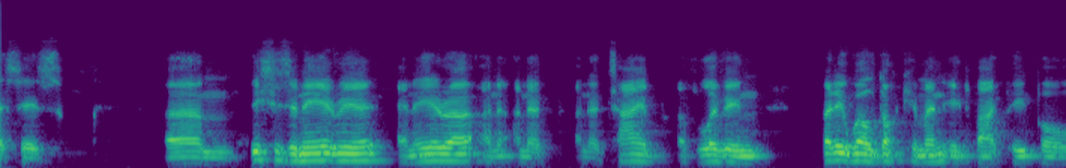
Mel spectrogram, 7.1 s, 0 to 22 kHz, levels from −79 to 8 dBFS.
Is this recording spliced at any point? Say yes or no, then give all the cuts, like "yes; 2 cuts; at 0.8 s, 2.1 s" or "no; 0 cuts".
yes; 1 cut; at 0.9 s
